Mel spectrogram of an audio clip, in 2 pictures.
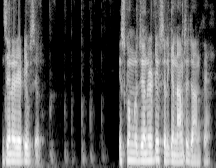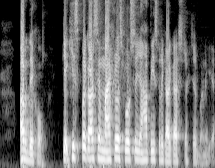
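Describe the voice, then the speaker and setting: A man's voice: mid-range voice, a little fast, long pauses. A man teaching a biology lesson online, who asks his students questions and then answers them himself, repeating the key terms. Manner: calls the viewer "hero". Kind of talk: online lecture.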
